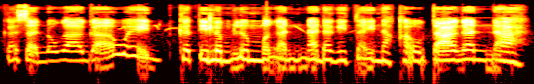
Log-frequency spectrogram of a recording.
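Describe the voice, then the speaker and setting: A woman's voice: on the high side, unhurried, vocal fry, heavily acted. A woman voicing a weary older mother in an audio drama, sighing as she talks.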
